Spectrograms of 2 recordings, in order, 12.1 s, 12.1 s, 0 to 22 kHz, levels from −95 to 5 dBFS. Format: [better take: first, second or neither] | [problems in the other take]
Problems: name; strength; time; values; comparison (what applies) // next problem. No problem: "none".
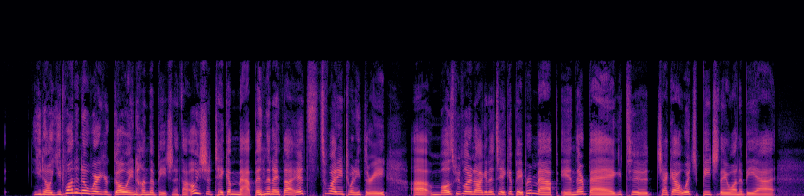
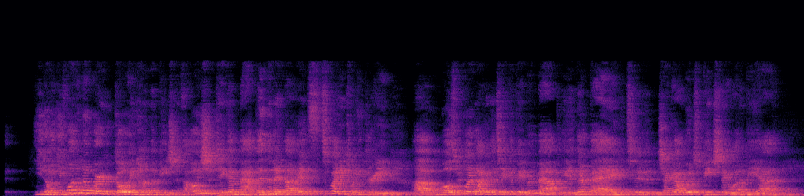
first | off-mic speech; far // room echo; strong; dies away in 1.1 s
